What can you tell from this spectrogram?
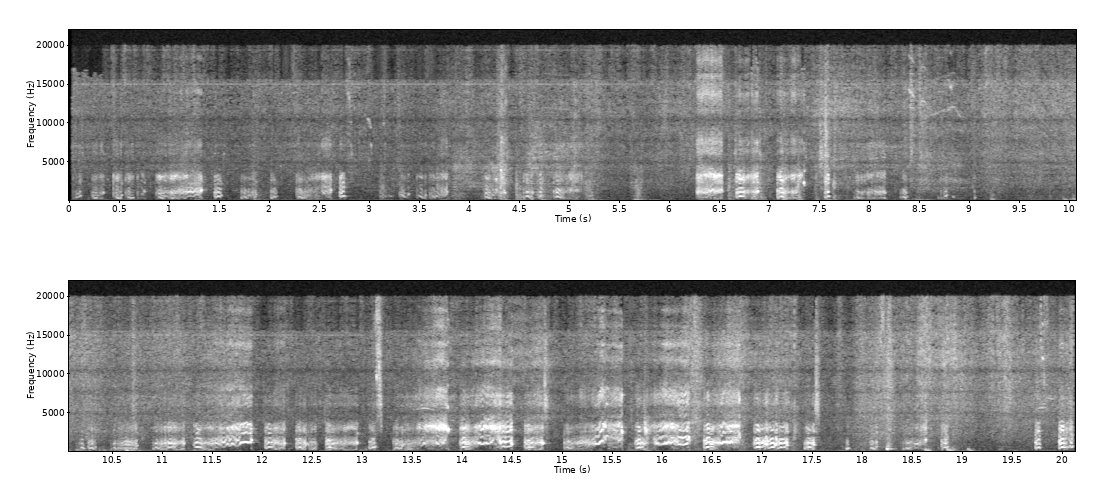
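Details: Young female guinea pig making contented sounds: irregular runs of short, soft chuffing bursts about two per second, with quieter gaps and a few faint squeaks, recorded indoors.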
